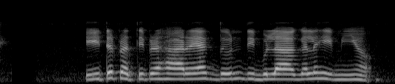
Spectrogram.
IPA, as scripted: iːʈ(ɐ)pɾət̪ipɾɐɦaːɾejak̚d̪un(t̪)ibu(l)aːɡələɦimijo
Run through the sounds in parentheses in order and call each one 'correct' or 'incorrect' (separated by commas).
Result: incorrect, incorrect, correct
